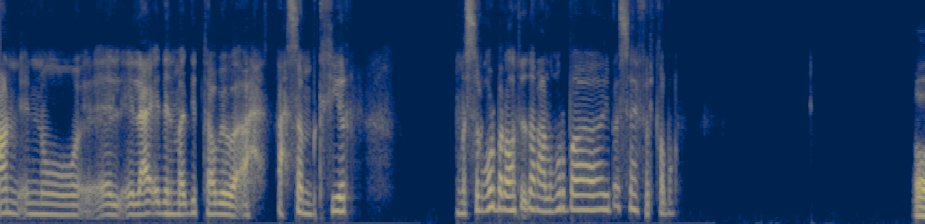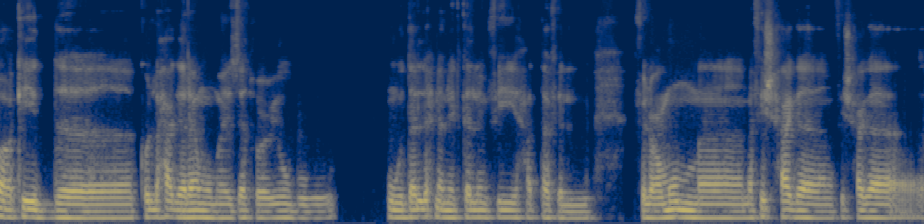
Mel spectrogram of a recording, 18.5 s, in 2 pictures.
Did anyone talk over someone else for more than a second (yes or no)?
no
